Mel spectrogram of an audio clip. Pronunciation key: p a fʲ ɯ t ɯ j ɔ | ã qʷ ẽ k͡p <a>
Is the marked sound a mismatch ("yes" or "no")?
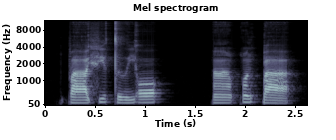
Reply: no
